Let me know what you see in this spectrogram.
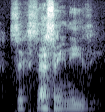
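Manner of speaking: very quiet, soft, faint hushed whisper. Retelling what he whispered to his tired son, whispering. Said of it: "I whispered to him".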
